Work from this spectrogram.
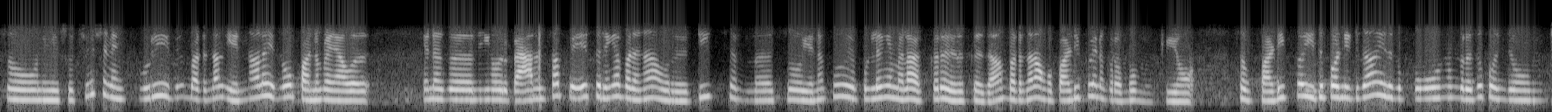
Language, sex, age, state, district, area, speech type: Tamil, female, 18-30, Tamil Nadu, Sivaganga, rural, conversation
